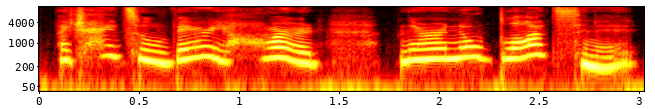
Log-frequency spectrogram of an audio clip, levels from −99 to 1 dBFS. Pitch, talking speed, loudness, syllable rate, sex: 320 Hz, 240 wpm, -15 LUFS, 6.1 syllables/s, female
